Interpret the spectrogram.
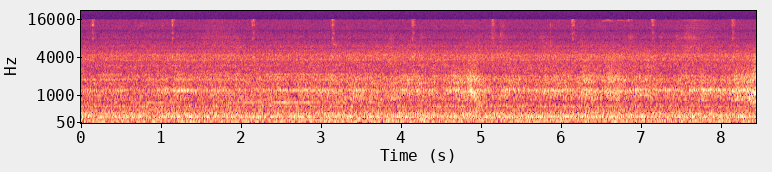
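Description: Electric suburban passenger train running at speed, heard from inside the carriage: a steady low rumble with a constant hum running through it.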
